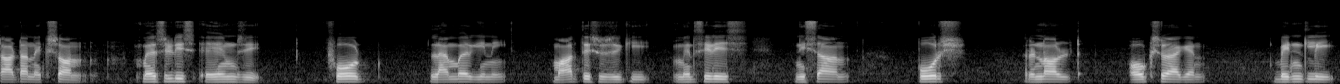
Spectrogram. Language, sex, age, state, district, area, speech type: Telugu, male, 30-45, Telangana, Adilabad, rural, spontaneous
